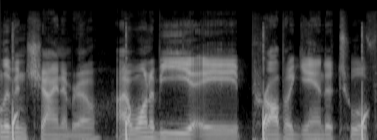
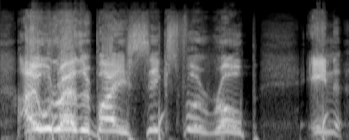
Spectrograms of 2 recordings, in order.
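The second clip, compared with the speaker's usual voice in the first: far higher, louder hammed-up scream; bigger mock despair shout; 15 dB louder than usual. Streamer repeats the joke louder, hammed-up scream. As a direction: top the first take with a full comic scream.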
